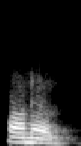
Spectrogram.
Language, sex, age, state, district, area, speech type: Kashmiri, female, 18-30, Jammu and Kashmir, Kulgam, rural, conversation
